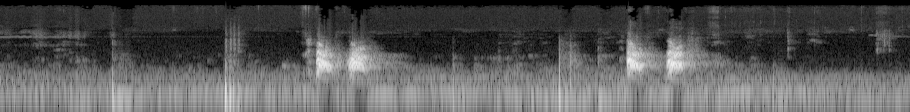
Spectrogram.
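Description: Dog barking: two quick barks, then two more about three seconds later.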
